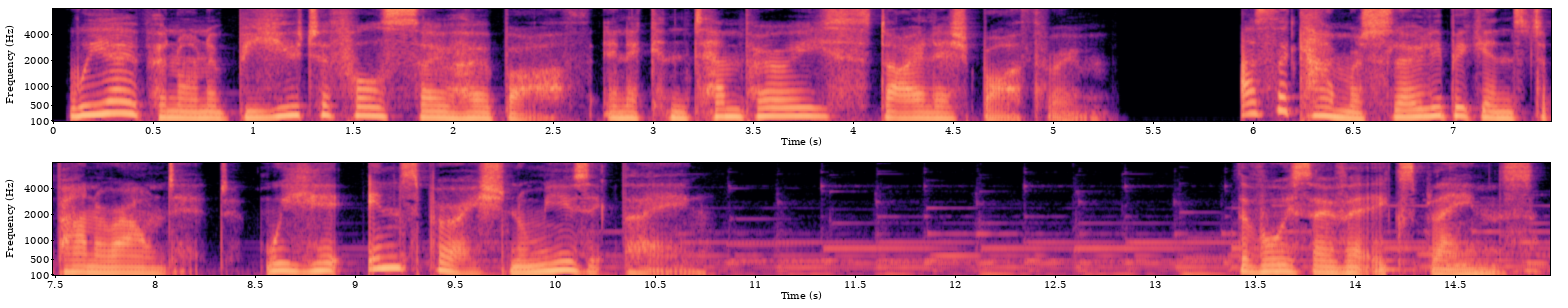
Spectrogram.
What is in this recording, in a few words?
Narrative; Bathstore; Vocal Point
